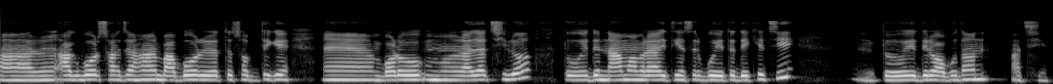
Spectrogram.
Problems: none marked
